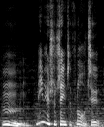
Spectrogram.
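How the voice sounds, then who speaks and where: Man playing an upbeat, higher-pitched shopkeeper, music behind. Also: wildly swooping pitch, moderate pace. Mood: optimistic. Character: upbeat, optimistic male shopkeeper planning renovations. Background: game music.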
